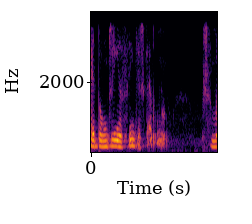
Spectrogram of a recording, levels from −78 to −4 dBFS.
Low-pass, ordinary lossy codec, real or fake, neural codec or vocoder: 3.6 kHz; none; fake; codec, 24 kHz, 6 kbps, HILCodec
